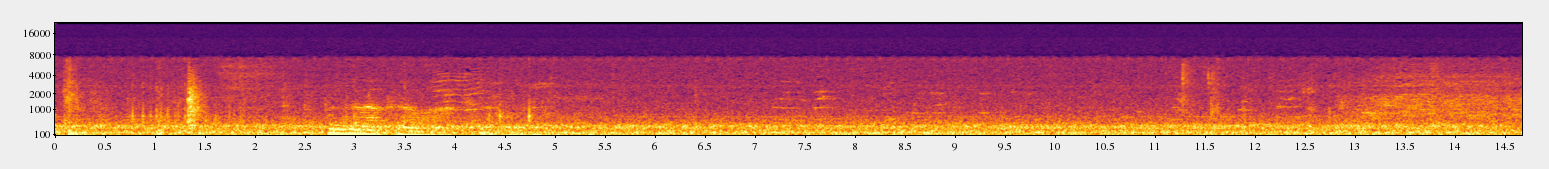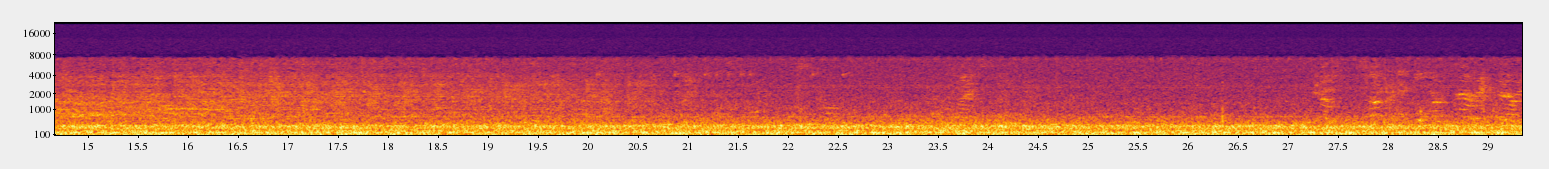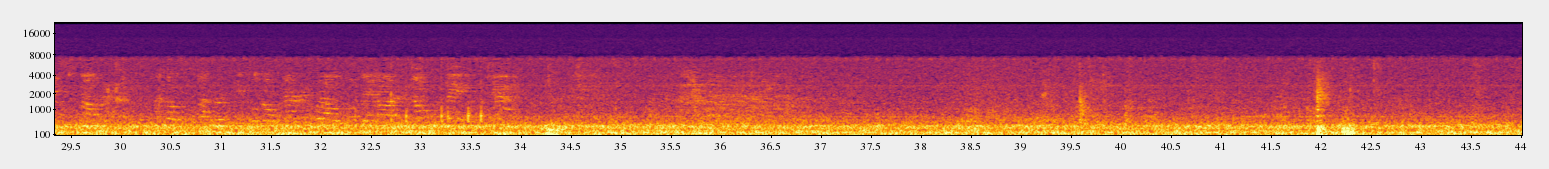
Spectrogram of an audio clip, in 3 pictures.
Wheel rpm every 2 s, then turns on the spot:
0, 0, 0, 0, 0, 0, 0, 0, 0, 0, 0, 0, 0, 0, 0, 0, 0, 0, 0, 0, 0, 0.
none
